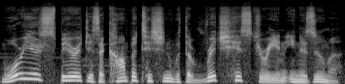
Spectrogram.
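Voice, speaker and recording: A man's voice: medium pitch, very animated, quick pace, natural voice. A man voicing a polite, obliging estate retainer in a video game, speaking formally and courteously. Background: music.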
